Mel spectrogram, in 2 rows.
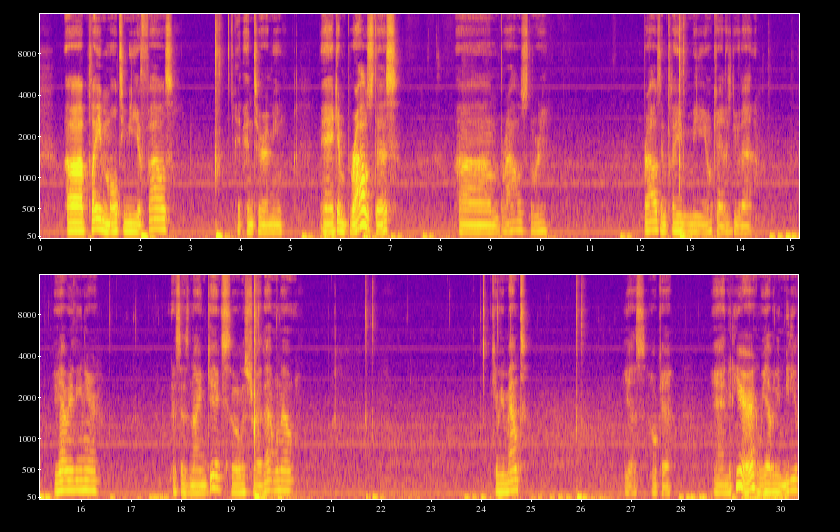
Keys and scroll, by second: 2.0 \, 7.0 Down, 7.6 Up, 11.6 Down, 14.9 Down, 15.1 Down, 17.3 Up, 17.5 Up, 19.5 Return, 21.7 Return, 23.6 Down, 25.0 Down, 25.5-25.9 typing, 27.9-30.1 typing, 28.2 Down.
